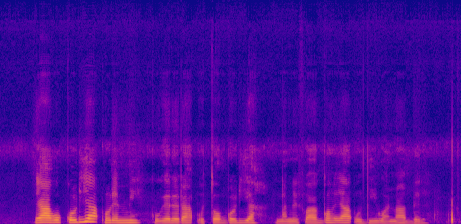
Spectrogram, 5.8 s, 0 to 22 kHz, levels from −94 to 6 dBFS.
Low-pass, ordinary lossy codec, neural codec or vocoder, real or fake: none; none; codec, 44.1 kHz, 2.6 kbps, SNAC; fake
